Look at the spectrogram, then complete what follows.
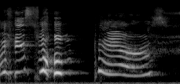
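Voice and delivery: high, slow, strangled by laughter; laughing to tears. Real, not acted. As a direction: squeeze the words out through helpless laughter. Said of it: "I'm laughing so hard".

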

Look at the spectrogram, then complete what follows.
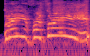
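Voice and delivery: high, slow announcer call; mock announcer. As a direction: stretch it out like a ring announcer.

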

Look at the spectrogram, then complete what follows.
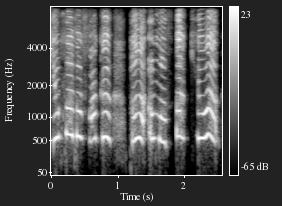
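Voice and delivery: imitated high-pitched yelling and cursing; loud, rapid, squeaky-high threats; Bad Baby. TikTok girl threatening someone, very high angry yelling. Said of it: "she's yelling and cursing".

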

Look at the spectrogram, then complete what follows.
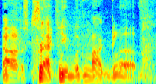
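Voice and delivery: low, lisping captain voice; slurring old captain. Acted. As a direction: threaten with a mushy slur. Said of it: "the speech impediment is growing".

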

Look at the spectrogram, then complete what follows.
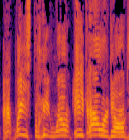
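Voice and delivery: very high, slow falsetto; mock shouting woman. Repeating the woman's parting shot, mock falsetto call. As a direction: imitate a woman calling out in squealing falsetto. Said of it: "Megan shouted in a tender voice".

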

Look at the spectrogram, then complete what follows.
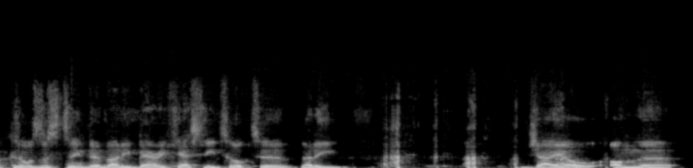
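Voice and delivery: ordinary talk, nothing marked

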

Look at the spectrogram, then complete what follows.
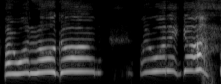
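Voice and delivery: high, loud, tearful wail as she retells it; retold crying wail. Retelling crying to mom in the car, high tearful wail. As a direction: replay the sobbing demand, half laughing at yourself. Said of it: "just crying and just being like".

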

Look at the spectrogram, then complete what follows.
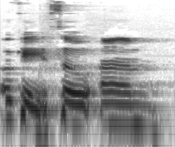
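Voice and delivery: ordinary talk, nothing marked

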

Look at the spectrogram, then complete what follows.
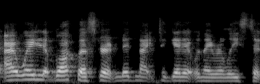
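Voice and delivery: ordinary talk

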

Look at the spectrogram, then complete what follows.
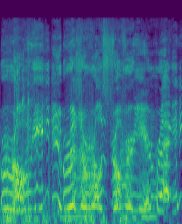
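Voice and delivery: very high, loud, slow cartoon dog; Scooby-Doo voice. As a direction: howl it out like a goofy cartoon dog. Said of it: "I can do Scooby-Doo too".

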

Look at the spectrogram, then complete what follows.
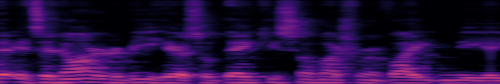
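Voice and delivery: ordinary delivery

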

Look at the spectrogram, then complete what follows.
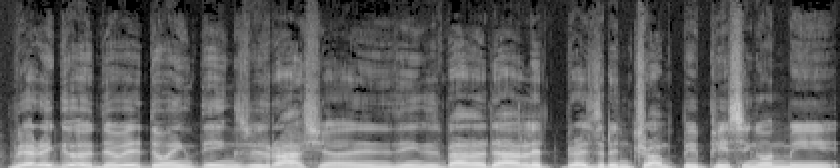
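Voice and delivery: lightly put-on Russian accent; a hint of a Russian guy. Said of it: "you gotta do it now".

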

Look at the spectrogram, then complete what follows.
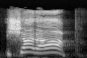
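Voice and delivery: high, loud snap of disgust; sharp shout. Real, not acted. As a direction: shout it down, fed up. Reacting to Instagram posts.

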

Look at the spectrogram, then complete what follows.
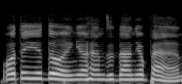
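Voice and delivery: put-on high, loud Borat accent; Borat impression. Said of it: "I'm running as Borat".

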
